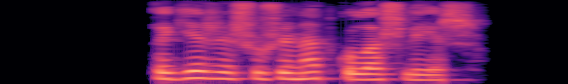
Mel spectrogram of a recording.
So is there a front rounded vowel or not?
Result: no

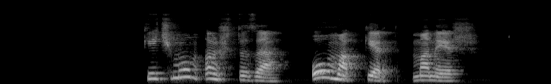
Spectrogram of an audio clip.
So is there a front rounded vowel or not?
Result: no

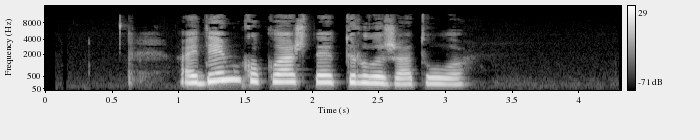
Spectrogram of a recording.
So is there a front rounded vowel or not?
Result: yes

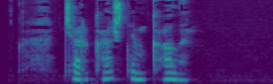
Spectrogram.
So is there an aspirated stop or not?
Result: yes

